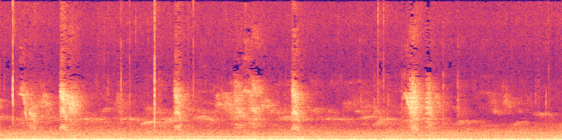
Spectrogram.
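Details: House sparrows fighting in a backyard, South Africa: grating chirps and squawks in uneven bursts, some drawn out, with a faint steady tone and low rumble underneath.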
